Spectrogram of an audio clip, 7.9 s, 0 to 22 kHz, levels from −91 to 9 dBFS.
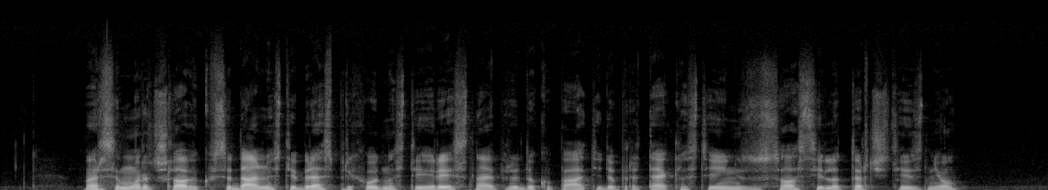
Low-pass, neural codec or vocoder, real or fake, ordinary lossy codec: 19.8 kHz; none; real; none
